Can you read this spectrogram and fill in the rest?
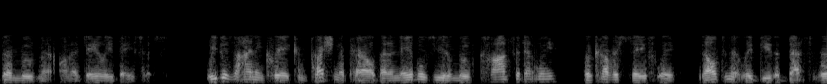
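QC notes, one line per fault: Throughout, Speex codec: the speech sounds hoarse, buzzy and close to robotic, which points to a very low setting around 4 kbps. Too few bits reach the excitation signal. The band sits at about 300 Hz to 3.7 kHz, with nothing above 3.8 kHz.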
